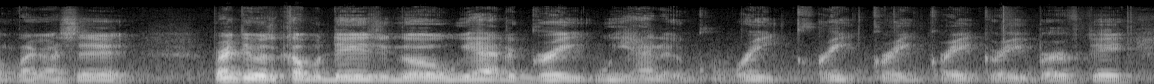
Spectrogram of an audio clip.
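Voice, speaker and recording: The man talks very fast with monotone, flat intonation and a medium pitch. Audible room echo surrounds his voice. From Connecticut, US. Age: 20s. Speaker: podcaster / live streamer. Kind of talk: casual live stream chat. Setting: live stream. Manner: casual, rambling.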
